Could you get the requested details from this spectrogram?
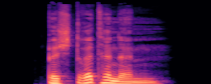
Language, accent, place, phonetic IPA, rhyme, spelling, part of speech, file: German, Germany, Berlin, [bəˈʃtʁɪtənəm], -ɪtənəm, bestrittenem, adjective, De-bestrittenem.ogg
- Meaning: strong dative masculine/neuter singular of bestritten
